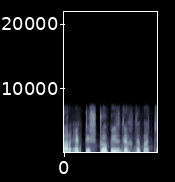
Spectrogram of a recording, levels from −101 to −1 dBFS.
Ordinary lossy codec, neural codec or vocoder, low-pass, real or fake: Opus, 64 kbps; none; 7.2 kHz; real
